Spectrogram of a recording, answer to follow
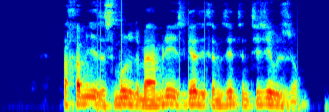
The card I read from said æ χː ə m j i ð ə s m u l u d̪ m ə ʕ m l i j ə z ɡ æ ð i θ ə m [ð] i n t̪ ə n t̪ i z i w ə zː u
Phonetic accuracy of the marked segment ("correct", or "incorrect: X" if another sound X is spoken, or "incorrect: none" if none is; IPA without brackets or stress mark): incorrect: z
